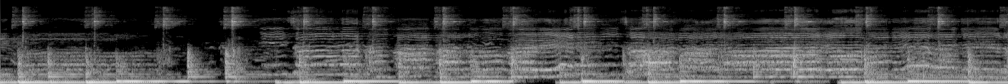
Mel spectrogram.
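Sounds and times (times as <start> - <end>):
percussion striking: 0.0 - 10.0
women singing in chorus: 0.0 - 10.0
clapping: 3.6 - 5.9.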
